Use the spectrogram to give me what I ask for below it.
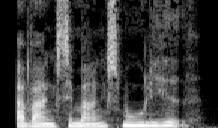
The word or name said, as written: avancementsmulighed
